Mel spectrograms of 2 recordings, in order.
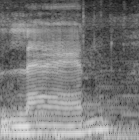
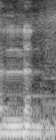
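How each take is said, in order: First: The vowel is full and open. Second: The vowel is short and reduced. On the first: The word stands alone. "dia suatu kata dibaca land" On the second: The word is used as a suffix. "tidak dibaca land lagi tapi dibaca len"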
